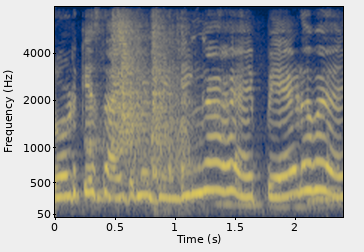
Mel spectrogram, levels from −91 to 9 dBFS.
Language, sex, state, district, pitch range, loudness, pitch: Hindi, female, Maharashtra, Gondia, 295-365 Hz, -10 LUFS, 330 Hz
